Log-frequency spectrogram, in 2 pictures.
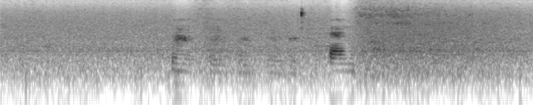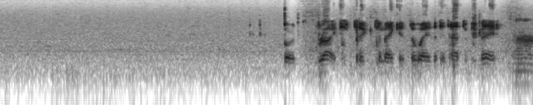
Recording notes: This is that analogue, 1998, recording, warts, and all (apologies).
